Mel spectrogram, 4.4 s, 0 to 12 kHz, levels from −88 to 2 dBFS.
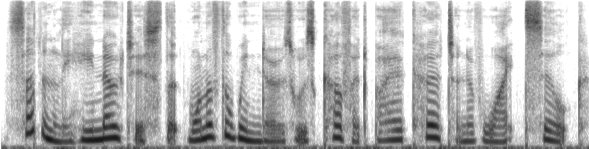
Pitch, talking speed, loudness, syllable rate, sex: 220 Hz, 215 wpm, -17 LUFS, 6.0 syllables/s, female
